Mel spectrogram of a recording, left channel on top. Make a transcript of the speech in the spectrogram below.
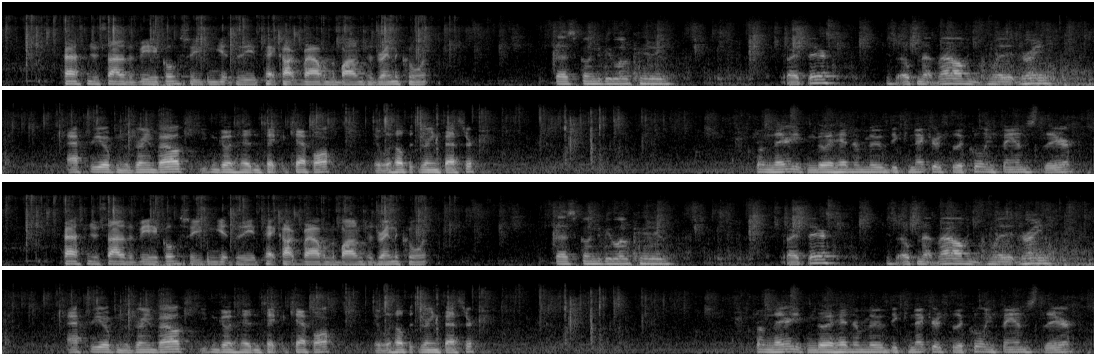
passenger side of the vehicle so you can get to the petcock valve on the bottom to drain the coolant. That's going to be located right there. Just open that valve and you can let it drain. After you open the drain valve, you can go ahead and take the cap off. It will help it drain faster. From there, you can go ahead and remove the connectors for the cooling fans there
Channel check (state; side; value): normal; both; correlation 0.92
